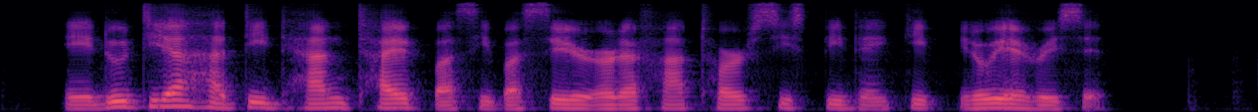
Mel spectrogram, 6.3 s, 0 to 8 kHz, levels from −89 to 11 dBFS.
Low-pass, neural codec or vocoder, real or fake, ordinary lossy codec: 7.2 kHz; codec, 16 kHz, 0.2 kbps, FocalCodec; fake; Opus, 64 kbps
